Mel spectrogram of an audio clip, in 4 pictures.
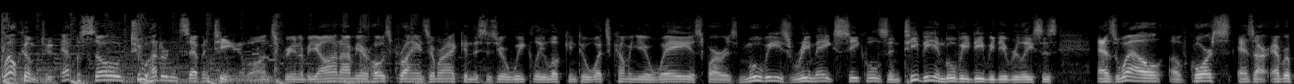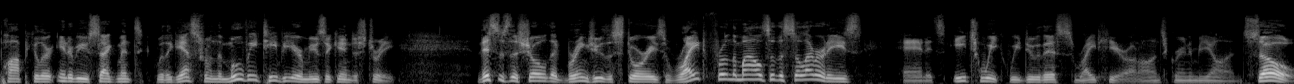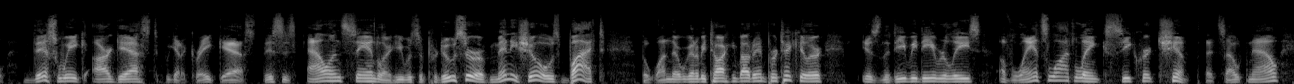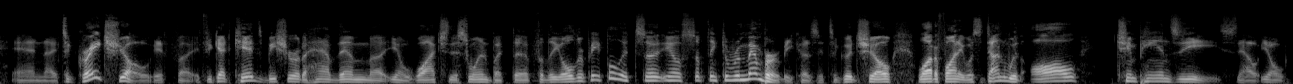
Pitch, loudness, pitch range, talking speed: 130 Hz, -26 LUFS, 115-155 Hz, 215 wpm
